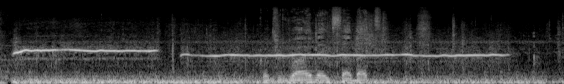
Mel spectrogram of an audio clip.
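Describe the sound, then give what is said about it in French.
An eerie whistled tune of two long, steady held notes, the second slightly lower and stretched out, sounding clear while a man talks underneath; the whistle of a bat-carrying villain character. “Et lui, il faut dire qu'il a le sifflet le plus flippant du game.”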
